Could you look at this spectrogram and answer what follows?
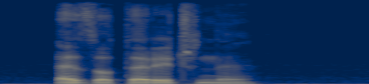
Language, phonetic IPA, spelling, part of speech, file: Polish, [ˌɛzɔtɛˈrɨt͡ʃnɨ], ezoteryczny, adjective, Pl-ezoteryczny.ogg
